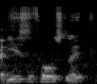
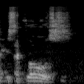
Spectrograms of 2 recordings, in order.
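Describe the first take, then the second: First: Said in the usual way. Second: A mock mystical hushed whisper of Use the force; breathy whisper. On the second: Shown as a demonstration. Quoting Star Wars line twice.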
